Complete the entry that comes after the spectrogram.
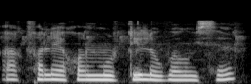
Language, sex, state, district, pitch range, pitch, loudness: Assamese, female, Assam, Kamrup Metropolitan, 210-225 Hz, 215 Hz, -14 LUFS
